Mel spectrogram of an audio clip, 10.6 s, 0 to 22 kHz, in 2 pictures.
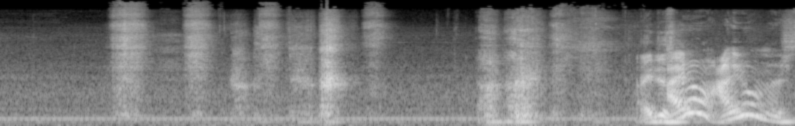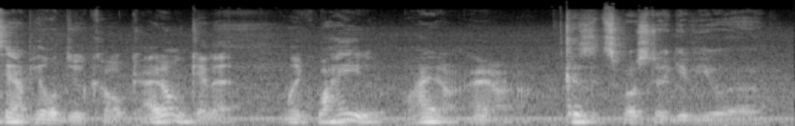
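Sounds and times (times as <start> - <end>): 
short breathy sniffles: 0.8 - 2.6, 3.2 - 4.2
speech: 4.3 - 10.6.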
